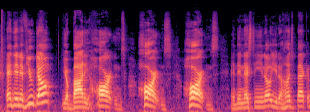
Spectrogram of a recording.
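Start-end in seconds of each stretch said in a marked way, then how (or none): 1.4-4.4 "hardens" punched louder with each repeat; building emphasis. Real, not acted. Host warning viewers what happens if you don't, hammering "hardens". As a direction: hammer "hardens" harder every time, each one falling.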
